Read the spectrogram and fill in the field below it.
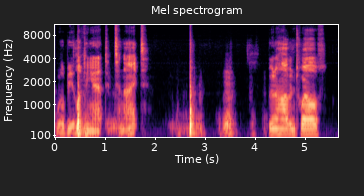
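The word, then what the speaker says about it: Bunnahabhain: Bunah Havin 12 actually I think it's pronounced with a V bunah and then Craig Alaki one's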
